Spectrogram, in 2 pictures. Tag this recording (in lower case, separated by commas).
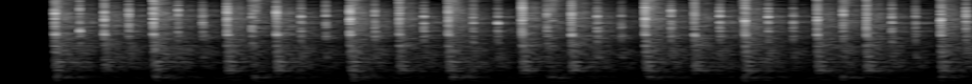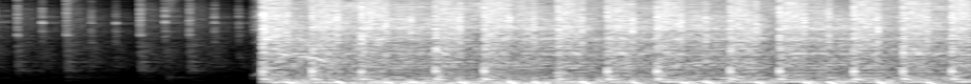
hip hop music, music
